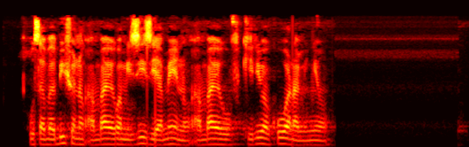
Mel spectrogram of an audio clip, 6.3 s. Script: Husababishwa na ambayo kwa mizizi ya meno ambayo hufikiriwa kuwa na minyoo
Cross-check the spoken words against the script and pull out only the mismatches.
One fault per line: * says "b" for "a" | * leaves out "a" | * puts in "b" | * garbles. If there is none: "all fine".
all fine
